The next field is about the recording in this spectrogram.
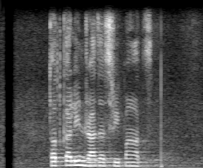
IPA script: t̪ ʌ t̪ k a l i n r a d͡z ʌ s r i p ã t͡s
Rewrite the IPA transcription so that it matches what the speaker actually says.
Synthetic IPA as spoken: t̪ ʌ t̪ k a l i n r a d͡z a s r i p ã t͡s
